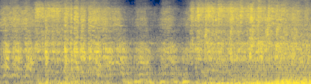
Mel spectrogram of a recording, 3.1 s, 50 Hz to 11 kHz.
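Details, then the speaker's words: 1989 Ford F-150, fuel-injected 302 V8, four-speed, odometer 66,771 (at least 166,000), unstarted a while, cold night around 20°F: uneven labored cranking about three beats a second for a couple seconds before catching and roaring up; hard cold start. "Starts up okay. I'm surprised it started that hard, but it ain't started in a little while."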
